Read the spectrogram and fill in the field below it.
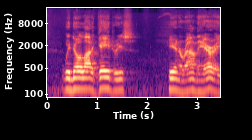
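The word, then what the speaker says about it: Guedry: And actually, Gaidry is spelled G-U-E with the accent aigu, which means E sounds like an A.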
